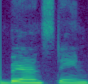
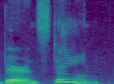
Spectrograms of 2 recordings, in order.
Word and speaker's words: Berenstain: But when it comes to things like the Berenstain Bears, as they are now, and the Berenstain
